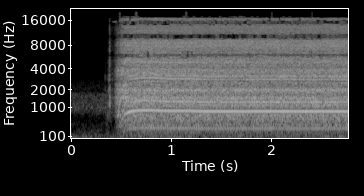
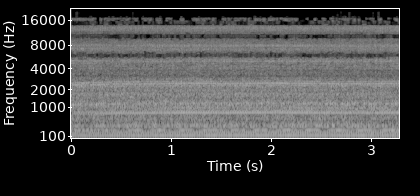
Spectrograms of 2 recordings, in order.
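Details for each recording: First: Bosch GSR 12V-15 drill with a new motor, case on but not screwed together: steady high whine starting cleanly at an even pitch with no stutter and no smoke; motor runs normally before the case is tightened. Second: Bosch GSR 12V-15 drill fitted with a new motor, running at full power: the steady high whine sags in pitch when the housing is squeezed or screwed together, then cuts out. The motor bogs and often smokes; cause unknown.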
